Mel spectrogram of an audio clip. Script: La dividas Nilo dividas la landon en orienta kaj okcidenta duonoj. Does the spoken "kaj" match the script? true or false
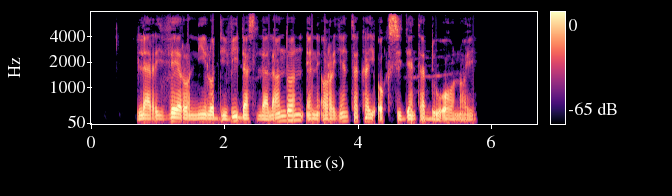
true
